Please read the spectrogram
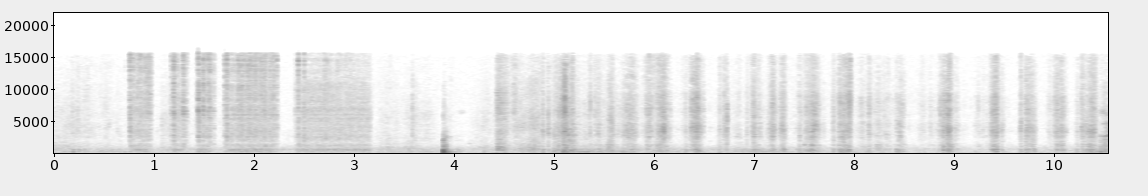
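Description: Quiet handling sounds of gloved hands working at a car's brake caliper bleed nipple: short rubbing and scraping noises with small clicks, and one sharper click about four seconds in.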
